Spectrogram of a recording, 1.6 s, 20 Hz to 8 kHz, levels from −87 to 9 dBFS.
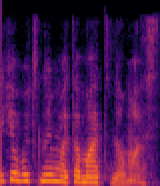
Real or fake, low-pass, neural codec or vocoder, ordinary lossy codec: fake; 7.2 kHz; vocoder, 24 kHz, 100 mel bands, Vocos; AAC, 32 kbps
